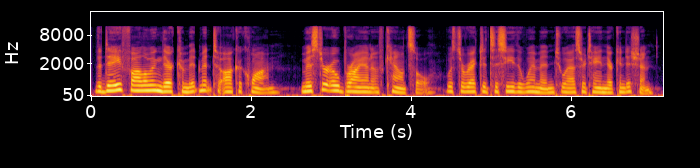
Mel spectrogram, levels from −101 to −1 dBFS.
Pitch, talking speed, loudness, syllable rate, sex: 175 Hz, 175 wpm, -17 LUFS, 5.3 syllables/s, female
